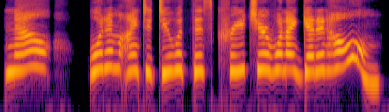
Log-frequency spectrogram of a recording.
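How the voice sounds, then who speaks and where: A prim, earnest little girl from a storybook. The voice is extremely high and childlike, with polite, inquisitive phrasing. It sounds dry, with no room echo. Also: steady tone, moderate pace. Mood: musing, concerned. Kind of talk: dramatized storybook reading.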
